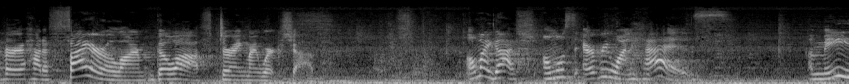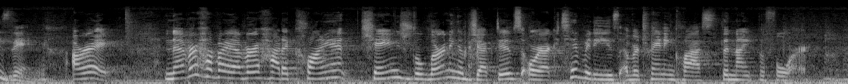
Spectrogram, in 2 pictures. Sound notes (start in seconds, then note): 3.9 cards flutter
